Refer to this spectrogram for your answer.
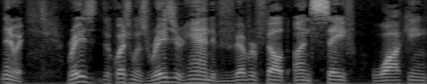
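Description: An ordinary speaking voice at a moderate pace, with ordinary pitch variation, on a very clean recording with a silent background. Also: man. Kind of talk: radio DJ patter: bright show intro and back-announcing, repeating the text number. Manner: upbeat, clear, relaxed and conversational.

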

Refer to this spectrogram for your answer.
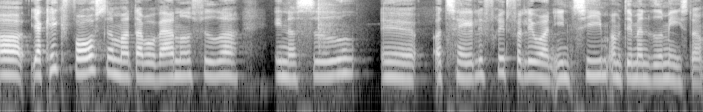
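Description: Fairly even intonation in a normal speaking voice, at a moderate speed. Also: woman, fairly high pitch for a woman. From Jutland, Denmark. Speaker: podcast co-host. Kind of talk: casual chat.

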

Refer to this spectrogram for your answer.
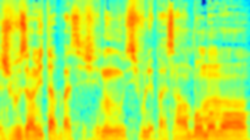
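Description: A man speaks at a fairly low pitch in monotone, flat intonation. Noticeable background noise runs underneath. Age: 20s. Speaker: restaurant manager. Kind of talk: promotional presentation.

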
